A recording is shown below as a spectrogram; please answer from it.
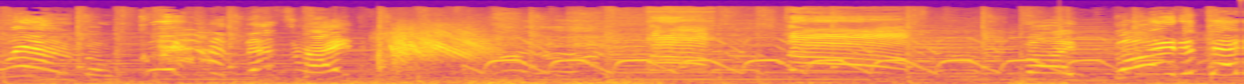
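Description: Siren yelping rapidly, about three rises and falls a second, with wind buffeting the microphone throughout and short exclamations early on.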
